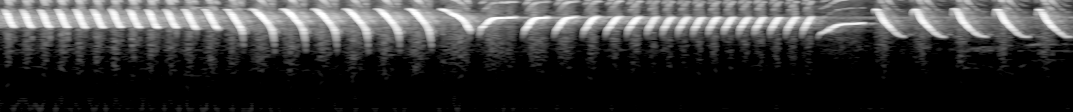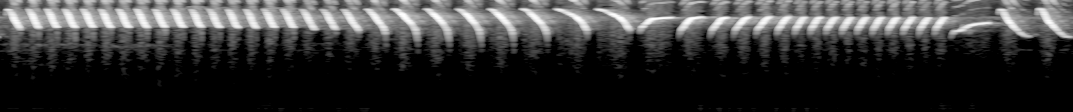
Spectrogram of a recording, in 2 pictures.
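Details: Canary singing lovebird-style material in a rolling song: long, very fast trills of high, sharply falling sweeps, repeated in steady runs of several seconds with brief breaks between, and little else audible.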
